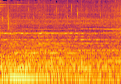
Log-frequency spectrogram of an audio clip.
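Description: Recorded rain falling over a steady, low musical backing: the rain-and-thunder opening of a song, with no singing.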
